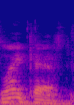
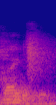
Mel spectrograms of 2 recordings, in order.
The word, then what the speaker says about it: Lancaster: New Jersey, it was Lancaster. 46. Yeah, And then when I moved down here, I learned real quickly it's only two syllables, Lancaster.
